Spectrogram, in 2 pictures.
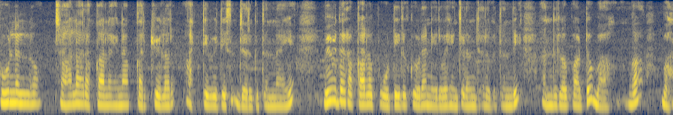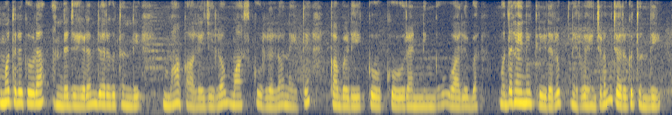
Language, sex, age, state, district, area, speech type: Telugu, female, 30-45, Telangana, Karimnagar, rural, spontaneous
